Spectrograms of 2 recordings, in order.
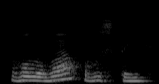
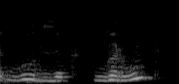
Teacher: г ми з вами знаємо що вони утворюється в різних місцях звук г український до якого ми з вами звикли це звук глотковий звук Ґ проривний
